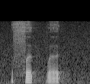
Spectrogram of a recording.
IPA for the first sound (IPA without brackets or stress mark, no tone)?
f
